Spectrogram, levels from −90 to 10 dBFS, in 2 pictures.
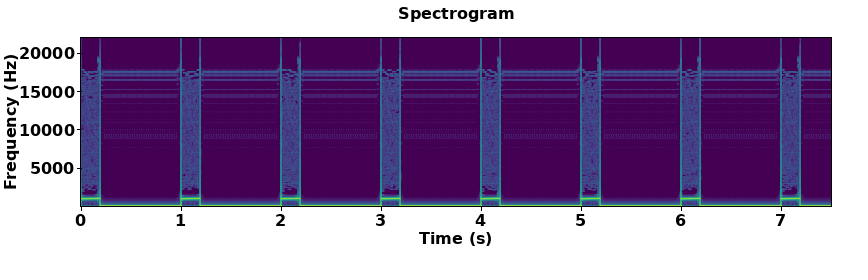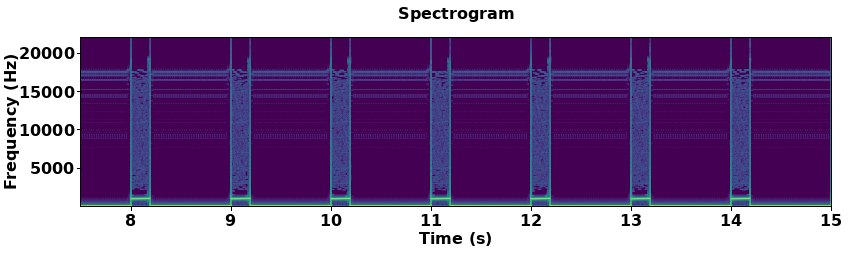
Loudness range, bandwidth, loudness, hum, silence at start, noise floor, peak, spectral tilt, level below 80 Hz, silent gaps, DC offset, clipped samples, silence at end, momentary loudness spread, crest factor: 0 LU; 18.5 kHz; -13 LUFS; none; 0 s; -52 dBFS; 0 dBFS; -6.5 dB/octave; -22 dBFS; none; 80%; 30%; 0 s; 17 LU; 10 dB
